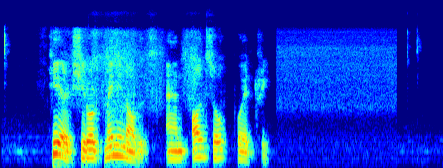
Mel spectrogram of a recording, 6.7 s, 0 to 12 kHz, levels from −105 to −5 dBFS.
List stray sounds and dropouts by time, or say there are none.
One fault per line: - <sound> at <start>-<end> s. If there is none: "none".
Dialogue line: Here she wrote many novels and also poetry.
none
